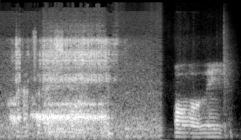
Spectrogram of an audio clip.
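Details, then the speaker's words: Person snoring during sleep in a quiet room: one long, rattling snore on a breath, then a brief gap and a softer throaty sound. "so uh this was brought to you by keith snoring um we'll catch you for the next one"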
